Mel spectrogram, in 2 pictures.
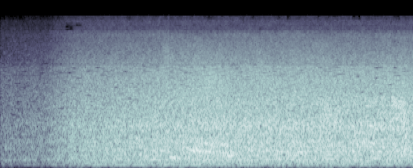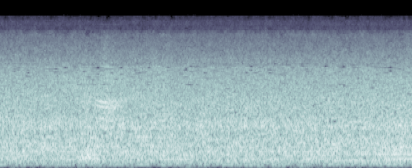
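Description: A steady rushing hiss that swells up within the first half second and then holds level, with a faint voice audible beneath it.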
